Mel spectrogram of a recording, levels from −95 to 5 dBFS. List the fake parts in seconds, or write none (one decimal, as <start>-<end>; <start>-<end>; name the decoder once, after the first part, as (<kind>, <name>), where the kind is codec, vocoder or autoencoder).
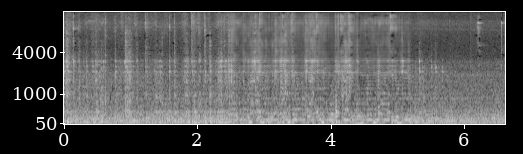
2.5-5.2 (vocoder, BigVGAN v2)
